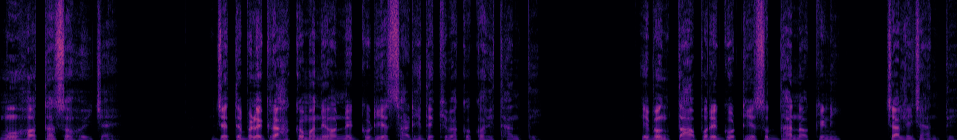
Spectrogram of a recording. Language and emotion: Odia, sad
